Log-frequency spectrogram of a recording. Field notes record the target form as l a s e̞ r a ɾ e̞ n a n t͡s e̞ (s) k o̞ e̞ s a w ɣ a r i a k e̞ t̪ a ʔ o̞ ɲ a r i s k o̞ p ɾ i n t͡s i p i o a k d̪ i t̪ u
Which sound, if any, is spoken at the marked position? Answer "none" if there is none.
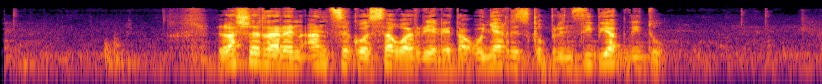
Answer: none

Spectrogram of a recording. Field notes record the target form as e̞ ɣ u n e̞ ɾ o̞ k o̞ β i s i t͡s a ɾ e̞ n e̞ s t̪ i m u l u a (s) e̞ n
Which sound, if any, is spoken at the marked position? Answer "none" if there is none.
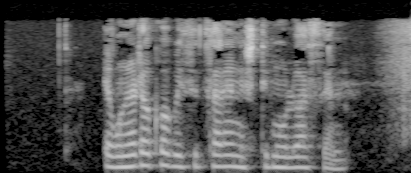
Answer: s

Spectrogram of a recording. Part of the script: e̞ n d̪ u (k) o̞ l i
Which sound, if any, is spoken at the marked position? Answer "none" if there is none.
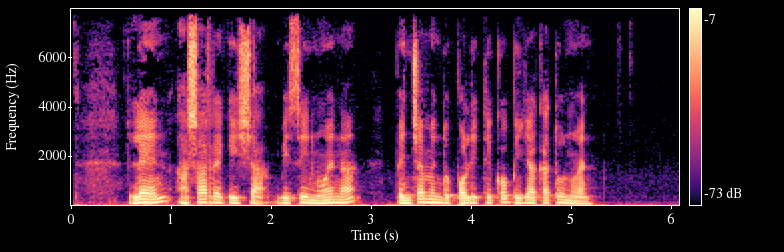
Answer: p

